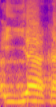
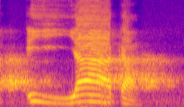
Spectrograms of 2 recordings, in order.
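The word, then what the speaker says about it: إِيَّاكَ: Maka yang benar adalah iya. iyyaka. Dan ka-nya enggak boleh iyyaka enggak. Itu akan merubah makna lagi. Oh, tadi dikatakan boleh jadi aku menyembah matahari. Ya. Jadi itu bacanya iyyaka na'budu wa iyyaka. Bukan iyyaka na'budu atau iyyaka na'budu atau iyyaka na'budu, enggak. Ya. Maka itu harus ditalaki, ya. Ya, jadi tidak dipanjangkan iyyaka atau iyyaka, enggak.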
